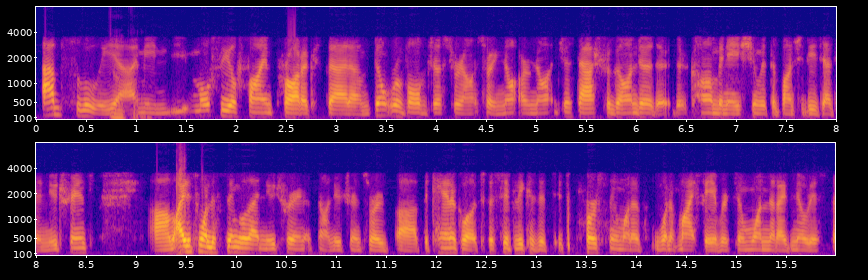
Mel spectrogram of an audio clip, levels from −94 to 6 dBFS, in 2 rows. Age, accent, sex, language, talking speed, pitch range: 30-49, American, male, English, 230 wpm, 110-150 Hz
